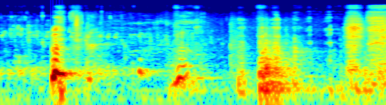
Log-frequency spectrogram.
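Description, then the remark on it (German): Someone drinks from a Refill X drinking bottle that whistles when drunk from: a series of irregular liquid slurps and gulps, with a thin whistling tone from the bottle mixed into the sips, loud then tapering off and returning. “So, und das Coolste ist, und das ist aber richtig cool, sie pfeift, wenn man trinkt.”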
